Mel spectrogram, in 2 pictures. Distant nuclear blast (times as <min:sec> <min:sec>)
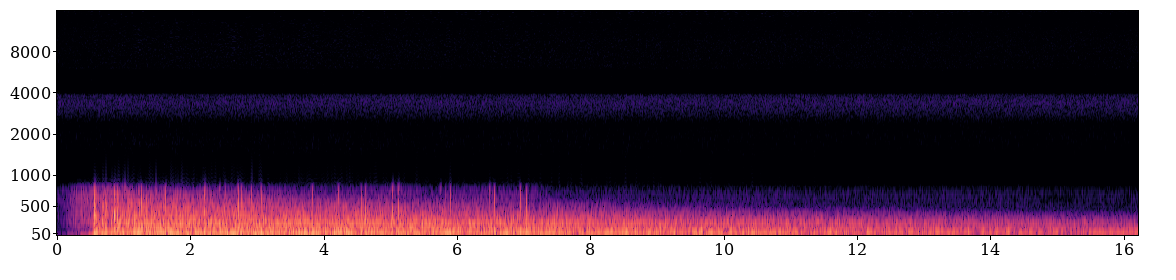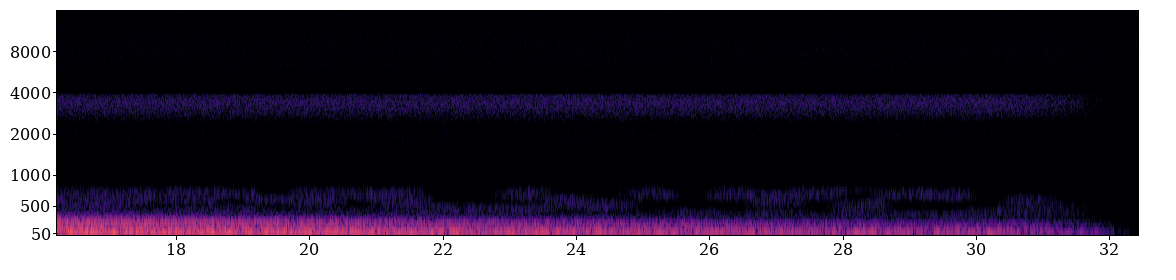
0:00.2 0:08.6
